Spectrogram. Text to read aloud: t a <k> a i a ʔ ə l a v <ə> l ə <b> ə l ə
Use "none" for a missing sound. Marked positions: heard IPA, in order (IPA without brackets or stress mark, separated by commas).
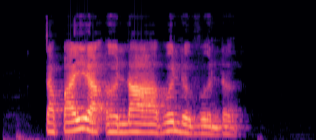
p, ə, v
